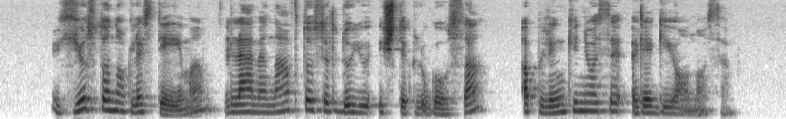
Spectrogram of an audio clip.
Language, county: Lithuanian, Utena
